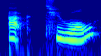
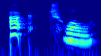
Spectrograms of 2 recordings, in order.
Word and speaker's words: actual: We don't say actwol. We say actual.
